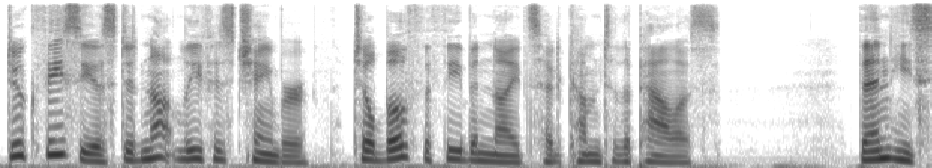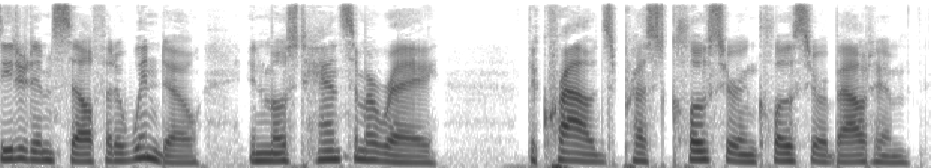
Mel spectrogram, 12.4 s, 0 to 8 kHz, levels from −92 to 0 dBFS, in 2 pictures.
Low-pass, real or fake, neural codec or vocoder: 7.2 kHz; real; none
